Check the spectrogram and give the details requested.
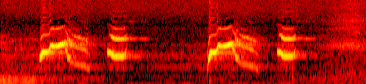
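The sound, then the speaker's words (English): A quail covey call, played from a device held up to a microphone, repeats twice. Each call is a loud, whistled two-part phrase of rising-falling notes followed by a shorter note, clear and with no talking. Quail use the call to bring other birds into their covey. “That's a covey call.”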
